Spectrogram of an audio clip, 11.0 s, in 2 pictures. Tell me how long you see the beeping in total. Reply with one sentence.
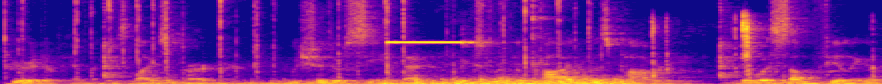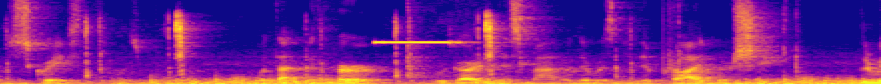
The beeping can be heard for 2 seconds in total.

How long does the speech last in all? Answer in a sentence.
The speech can be heard for 11 seconds in total.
